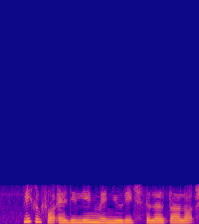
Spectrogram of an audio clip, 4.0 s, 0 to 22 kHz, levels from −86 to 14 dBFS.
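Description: From the first moment the speech carries damage from an AMR narrowband mobile codec. Everything above about 4 kHz is missing, so on a spectrogram the energy stops at a hard ceiling with empty space above it. The codec rebuilds the voice from a vocal-tract model excited by a few pulses per short subframe. Here that leaves a plainly audible buzzy, synthetic edge, which fits a low mode around 7.4 kbps. The waveform looks smoothed and loses fine detail.

At 1.0 s a time-stretched section begins and runs to the end of the clip. The pace suddenly drops to about two-thirds speed while the pitch stays put. This is likely a pitch-preserving stretch that repeats short pieces of the signal to fill the extra time. The slowed speech drags. On a spectrogram, syllables and harmonic bands become drawn out. The waveform shows longer, repeated-looking grain patterns from 1.0 s onward.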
